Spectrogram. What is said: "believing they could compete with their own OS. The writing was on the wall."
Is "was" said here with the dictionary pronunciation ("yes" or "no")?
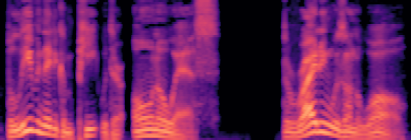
yes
